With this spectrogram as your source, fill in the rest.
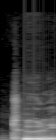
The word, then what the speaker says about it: Thule: It's called Thule Air Base.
